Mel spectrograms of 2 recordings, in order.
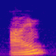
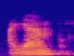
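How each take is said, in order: First: It is said as one short joined word. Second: It is said as two separate full words.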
